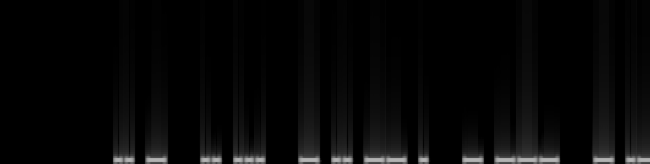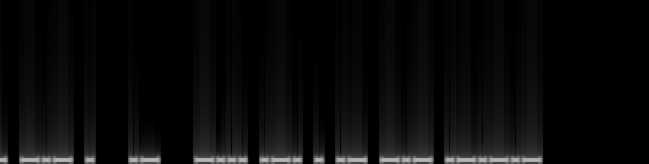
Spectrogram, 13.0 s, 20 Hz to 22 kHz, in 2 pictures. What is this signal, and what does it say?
Morse code, heard as a keyed tone, about 22 wpm, 700 Hz. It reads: IT IS TIME TO TAKE A BREAK.
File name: practice / 22wpm / Sentences with 4-Word Phrases - 22wpm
